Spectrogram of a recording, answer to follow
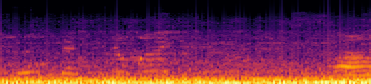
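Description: Steady low rumble of a moving vehicle's engine and tyres on the road, heard from inside the vehicle, with faint voices under it.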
